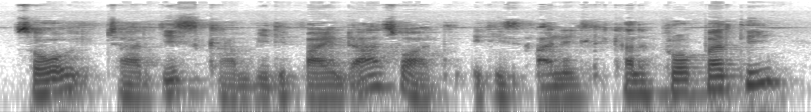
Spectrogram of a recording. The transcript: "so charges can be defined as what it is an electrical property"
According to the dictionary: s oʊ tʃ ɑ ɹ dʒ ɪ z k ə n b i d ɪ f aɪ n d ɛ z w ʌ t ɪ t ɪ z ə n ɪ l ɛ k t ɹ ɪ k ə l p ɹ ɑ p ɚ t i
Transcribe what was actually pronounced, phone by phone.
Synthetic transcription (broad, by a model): s oʊ tʃ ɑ ɹ dʒ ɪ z k ə n b i d ɪ f aɪ n d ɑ s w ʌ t ɪ t ɪ z ə n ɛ t ɪ k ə l p ɹ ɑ p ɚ t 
